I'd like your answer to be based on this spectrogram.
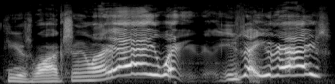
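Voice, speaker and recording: A woman's voice: extremely high pitch, huge pitch swings, unhurried. A woman co-hosting a game stream with casual, joking, informal banter. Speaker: video game streaming co-host. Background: game music.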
